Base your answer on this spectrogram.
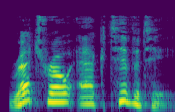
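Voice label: "retroactivity", British English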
